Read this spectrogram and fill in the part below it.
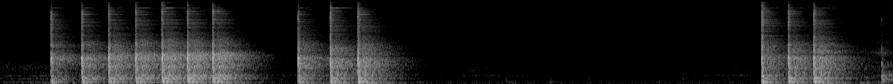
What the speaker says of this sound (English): We can actually chisel and recess the wood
